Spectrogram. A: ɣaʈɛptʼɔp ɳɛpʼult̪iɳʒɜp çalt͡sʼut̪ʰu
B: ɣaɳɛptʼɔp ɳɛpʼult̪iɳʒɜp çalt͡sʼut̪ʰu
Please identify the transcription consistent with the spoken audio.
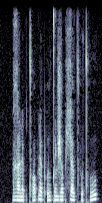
B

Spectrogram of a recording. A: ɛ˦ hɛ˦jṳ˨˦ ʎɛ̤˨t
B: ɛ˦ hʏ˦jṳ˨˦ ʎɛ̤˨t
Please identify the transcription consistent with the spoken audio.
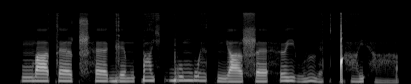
B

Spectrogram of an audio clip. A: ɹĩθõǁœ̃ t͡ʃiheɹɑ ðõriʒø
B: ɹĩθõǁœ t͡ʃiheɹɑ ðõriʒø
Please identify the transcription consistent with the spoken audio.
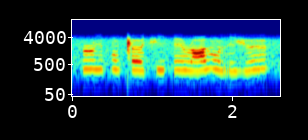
B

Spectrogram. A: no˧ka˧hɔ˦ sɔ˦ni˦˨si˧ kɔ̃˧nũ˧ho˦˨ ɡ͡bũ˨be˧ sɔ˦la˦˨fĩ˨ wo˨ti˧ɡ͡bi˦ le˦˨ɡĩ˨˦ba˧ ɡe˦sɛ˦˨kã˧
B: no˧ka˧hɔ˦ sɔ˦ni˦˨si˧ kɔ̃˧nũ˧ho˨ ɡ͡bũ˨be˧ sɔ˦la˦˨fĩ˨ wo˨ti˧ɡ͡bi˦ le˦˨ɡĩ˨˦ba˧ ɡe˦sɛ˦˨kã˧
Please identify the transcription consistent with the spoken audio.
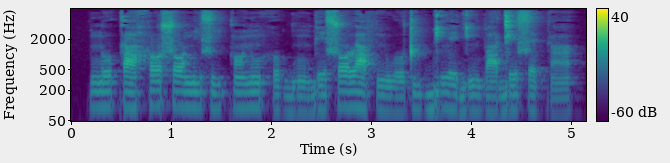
B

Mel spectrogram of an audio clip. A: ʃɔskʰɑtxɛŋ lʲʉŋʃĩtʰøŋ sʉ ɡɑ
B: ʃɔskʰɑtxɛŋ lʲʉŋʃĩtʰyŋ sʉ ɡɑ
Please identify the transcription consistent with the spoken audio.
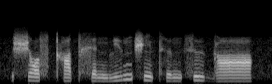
A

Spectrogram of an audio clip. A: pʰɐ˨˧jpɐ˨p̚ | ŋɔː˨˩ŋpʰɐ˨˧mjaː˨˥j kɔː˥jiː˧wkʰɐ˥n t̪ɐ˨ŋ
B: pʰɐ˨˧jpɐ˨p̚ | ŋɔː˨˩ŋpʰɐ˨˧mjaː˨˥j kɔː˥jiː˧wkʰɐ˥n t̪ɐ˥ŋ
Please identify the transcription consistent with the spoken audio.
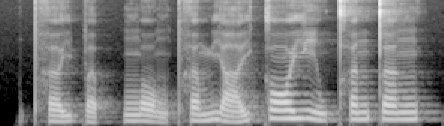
B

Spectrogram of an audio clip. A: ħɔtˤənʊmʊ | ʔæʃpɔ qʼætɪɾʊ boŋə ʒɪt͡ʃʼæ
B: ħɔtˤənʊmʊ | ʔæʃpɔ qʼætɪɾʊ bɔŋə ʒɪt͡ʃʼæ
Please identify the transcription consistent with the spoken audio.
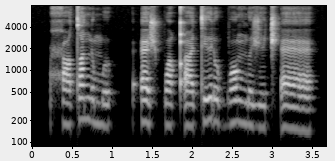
B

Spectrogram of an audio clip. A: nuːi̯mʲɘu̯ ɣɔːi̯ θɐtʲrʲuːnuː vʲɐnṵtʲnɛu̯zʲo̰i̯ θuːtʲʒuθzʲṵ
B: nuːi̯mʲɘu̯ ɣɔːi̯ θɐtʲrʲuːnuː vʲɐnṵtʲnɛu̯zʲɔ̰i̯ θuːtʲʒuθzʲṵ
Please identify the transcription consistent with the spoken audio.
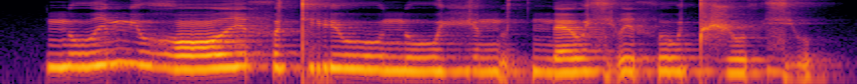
A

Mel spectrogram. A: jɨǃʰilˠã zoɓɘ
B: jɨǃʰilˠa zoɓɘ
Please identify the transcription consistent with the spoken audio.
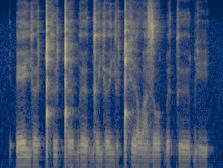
B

